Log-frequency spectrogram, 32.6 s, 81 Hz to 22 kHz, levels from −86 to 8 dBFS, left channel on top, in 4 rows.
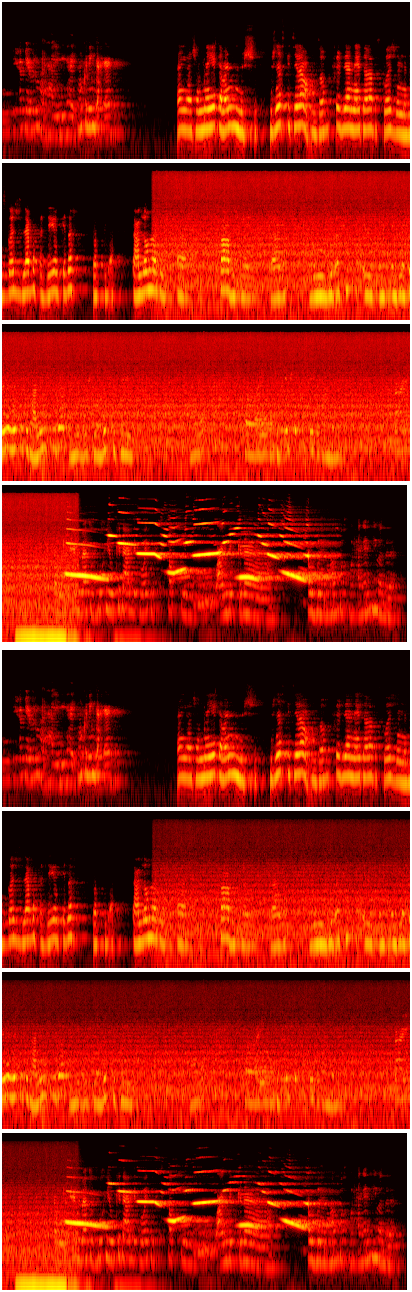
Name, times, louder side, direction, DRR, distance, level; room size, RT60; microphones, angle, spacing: voice 1, 0.0-2.3 14.6-14.9 21.4-22.1 24.1-24.5 25.5-29.9 30.6-32.4, left 1 dB, 5° left, 3 dB, 2.8 m, -40 dB
voice 2, 3.5-5.0 5.4-9.6 10.0-10.4 10.8-11.9 12.5-13.3 13.5-13.9 14.3-15.0 15.3-18.9 20.1-20.4 21.2-22.1 22.5-23.1, left 3 dB, 75° left, 10 dB, 1.1 m, -30 dB
sound 1, 11.1-26.0, left 5 dB, 40° left, 1.3 m, -35 dB
sound 2, 24.7-31.1, left 5 dB, 90° left, 1.4 m, -20 dB
25.0 x 23.0 x 6.7 m, 0.88 s
head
